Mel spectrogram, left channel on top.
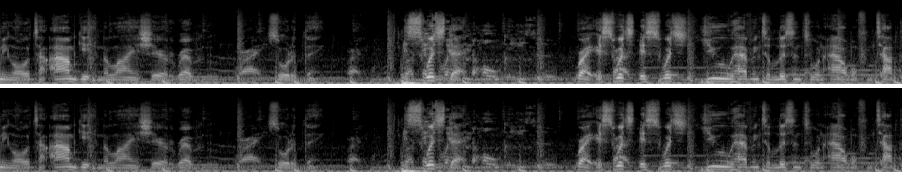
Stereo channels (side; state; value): right; quieter; 3.1 dB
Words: all the time, I'm getting the lion's share of the revenue, sort of thing. It switched that. Right, it switched you having to listen to an album from top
